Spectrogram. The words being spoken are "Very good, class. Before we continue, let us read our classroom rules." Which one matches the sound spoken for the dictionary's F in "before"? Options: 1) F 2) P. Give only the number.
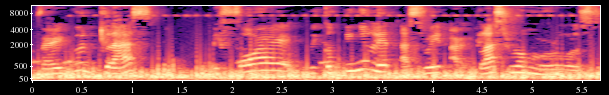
1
